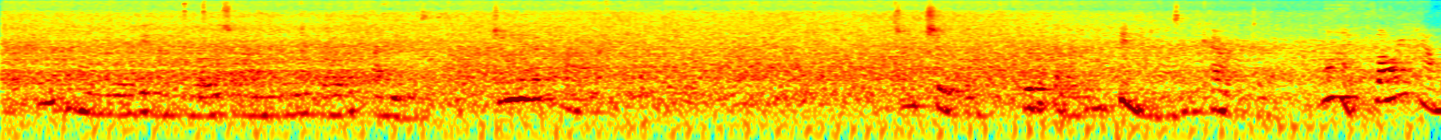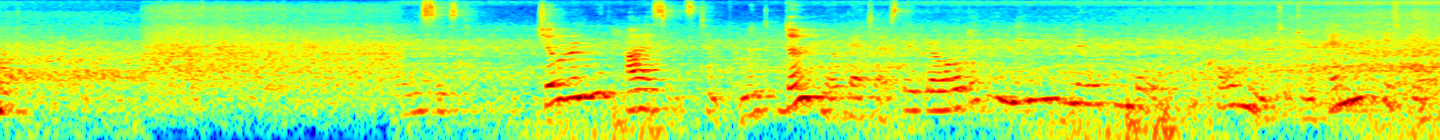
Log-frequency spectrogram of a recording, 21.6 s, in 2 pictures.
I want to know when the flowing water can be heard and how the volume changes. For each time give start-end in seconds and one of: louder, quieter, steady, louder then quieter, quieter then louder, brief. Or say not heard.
0.0-21.5 quieter.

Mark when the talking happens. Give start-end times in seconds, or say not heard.
0.2-4.5, 6.5-10.9, 13.7-21.5.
